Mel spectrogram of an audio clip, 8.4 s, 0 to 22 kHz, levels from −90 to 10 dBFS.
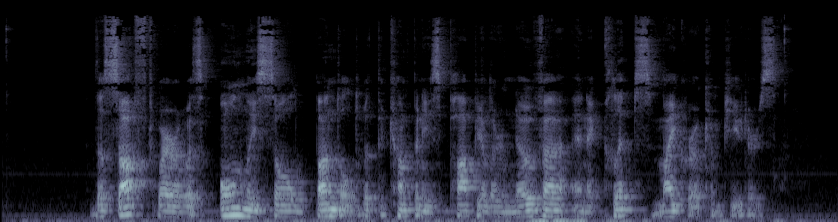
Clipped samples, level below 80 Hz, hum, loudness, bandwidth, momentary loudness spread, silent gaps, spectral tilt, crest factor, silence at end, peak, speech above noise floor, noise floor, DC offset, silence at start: under 0.1%; -50 dBFS; none; -31 LUFS; 16.5 kHz; 13 LU; none; -5.5 dB/octave; 22 dB; 0.35 s; -10 dBFS; 27 dB; -58 dBFS; under 0.1%; 0.9 s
